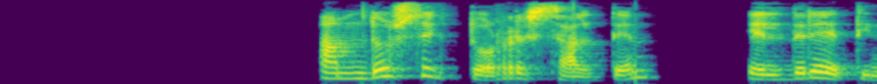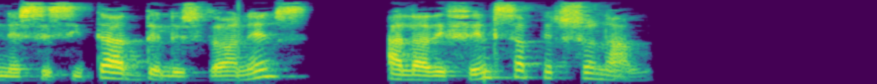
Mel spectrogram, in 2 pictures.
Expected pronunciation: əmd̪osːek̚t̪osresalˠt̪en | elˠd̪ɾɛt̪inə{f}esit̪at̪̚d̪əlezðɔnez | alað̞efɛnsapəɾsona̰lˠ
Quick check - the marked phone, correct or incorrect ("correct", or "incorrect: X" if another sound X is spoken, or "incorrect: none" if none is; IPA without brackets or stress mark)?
incorrect: s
